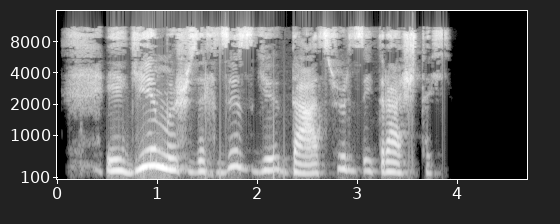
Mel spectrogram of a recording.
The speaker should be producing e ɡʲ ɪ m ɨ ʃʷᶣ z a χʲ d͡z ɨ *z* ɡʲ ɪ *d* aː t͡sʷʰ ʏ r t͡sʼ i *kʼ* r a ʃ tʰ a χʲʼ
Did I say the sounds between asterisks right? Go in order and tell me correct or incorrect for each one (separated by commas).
correct, correct, incorrect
